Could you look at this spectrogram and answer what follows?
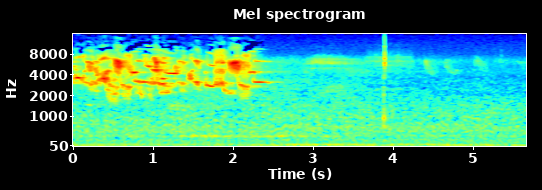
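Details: Black-collared starlings in Yuen Long, Hong Kong, on 14 January 2018: a burst of harsh, chattering squeaks for about two seconds, then quieter, over constant low traffic rumble.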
